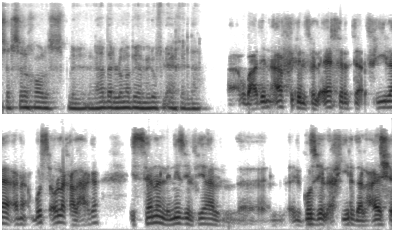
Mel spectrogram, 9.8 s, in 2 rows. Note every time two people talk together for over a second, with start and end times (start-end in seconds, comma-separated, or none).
none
